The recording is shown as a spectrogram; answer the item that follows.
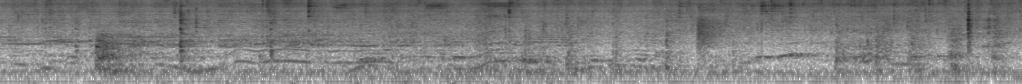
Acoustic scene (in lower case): restaurant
